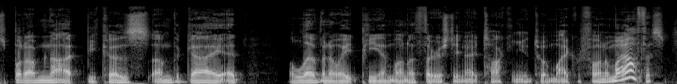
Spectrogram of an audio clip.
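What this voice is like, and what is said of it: Slightly hoarse voice. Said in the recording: “my voice is getting a little hoarse”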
